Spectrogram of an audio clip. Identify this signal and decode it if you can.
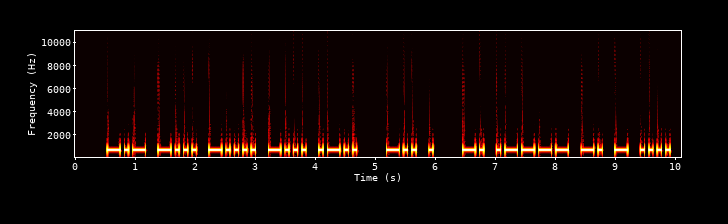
Morse code, heard as a keyed tone, about 17 wpm, 700 Hz. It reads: KB6BL DE N1NTH
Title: USA Callsign DE Callsign - 5 Characters - 17wpm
